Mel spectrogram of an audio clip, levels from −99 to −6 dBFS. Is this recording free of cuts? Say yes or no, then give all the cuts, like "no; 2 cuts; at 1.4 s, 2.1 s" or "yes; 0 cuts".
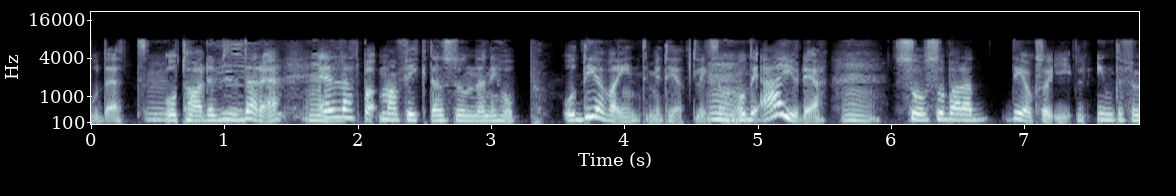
yes; 0 cuts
